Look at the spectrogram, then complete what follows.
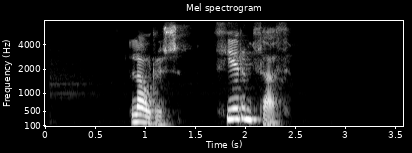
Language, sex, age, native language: Icelandic, female, 50-59, Icelandic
